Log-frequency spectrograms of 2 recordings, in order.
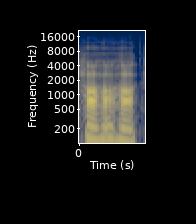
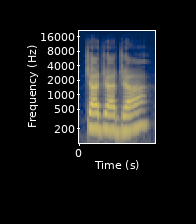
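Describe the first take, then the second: First: Each syllable begins with an H sound. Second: Each syllable begins with a J sound. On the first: The speaker calls it right. "So it's pronounced ha ha ha" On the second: The speaker calls it wrong. "You might be thinking, wait a second"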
